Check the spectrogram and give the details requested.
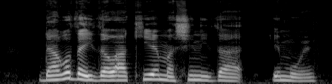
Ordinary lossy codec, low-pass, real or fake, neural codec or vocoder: none; none; fake; vocoder, 44.1 kHz, 128 mel bands every 512 samples, BigVGAN v2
